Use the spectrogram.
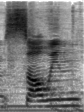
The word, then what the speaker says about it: Samhain: in scotland it is i'm just going to pronounce it the same sawwin but it's spelt like this and on the isle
